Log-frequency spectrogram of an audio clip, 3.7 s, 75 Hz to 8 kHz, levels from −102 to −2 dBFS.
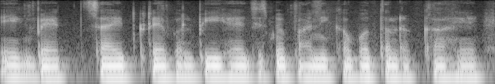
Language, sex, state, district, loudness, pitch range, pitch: Hindi, male, Assam, Kamrup Metropolitan, -15 LUFS, 100-105 Hz, 100 Hz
